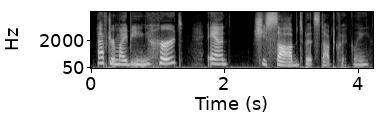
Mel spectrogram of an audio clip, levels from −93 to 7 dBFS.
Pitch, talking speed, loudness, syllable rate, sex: 250 Hz, 140 wpm, -18 LUFS, 4.5 syllables/s, female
